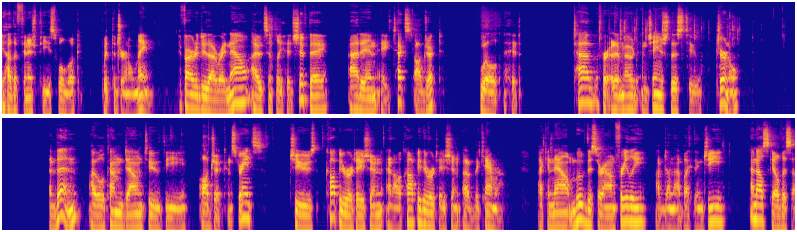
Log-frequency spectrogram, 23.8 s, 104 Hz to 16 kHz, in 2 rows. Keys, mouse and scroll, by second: 4.0 shift+a, 8.6 Tab, 9.0-11.0 typing, 11.3 Return, 12.0 Tab, 14.9 click, 15.8-16.8 drag, 17.6-18.3 drag, 20.0 g, 22.7 s.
